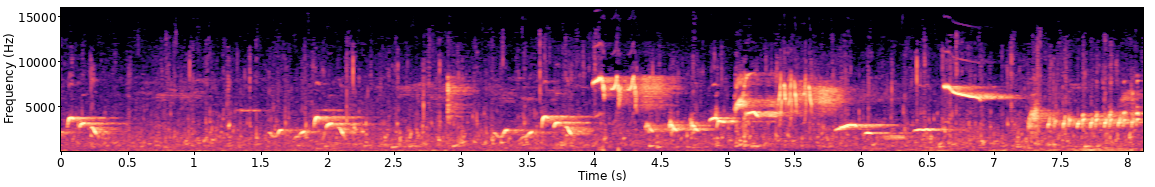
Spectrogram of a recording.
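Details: Brown-chested jungle flycatcher, a lure recording meant to provoke anger, with clear whistled notes, slurred rising and falling phrases and short repeated stepped trills high in pitch, several voices overlapping against a faint hiss.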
